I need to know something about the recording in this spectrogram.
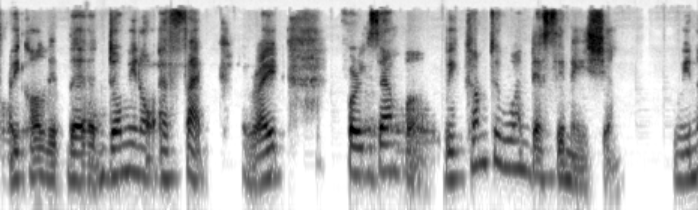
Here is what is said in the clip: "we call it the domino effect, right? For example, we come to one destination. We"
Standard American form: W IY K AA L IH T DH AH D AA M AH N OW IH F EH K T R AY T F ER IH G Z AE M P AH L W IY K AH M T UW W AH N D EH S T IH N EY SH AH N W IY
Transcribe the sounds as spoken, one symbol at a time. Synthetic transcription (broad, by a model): W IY K AA L IH T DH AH D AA M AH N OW IH F EH K T R AY T F ER IH G Z AE M P AH L W IY K AH M T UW W AH N D EH S T IH N EY SH AH N W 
